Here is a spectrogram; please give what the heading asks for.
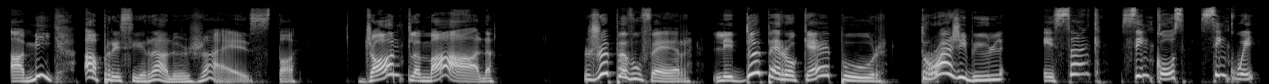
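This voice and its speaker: A woman voicing a smooth-talking male shopkeeper in a storybook, salesy and playful, sprinkling in foreign words. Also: medium pitch, dry recording, studio quality, heavily acted. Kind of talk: audiobook character voice.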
